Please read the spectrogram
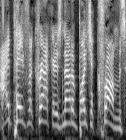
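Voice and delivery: put-on high, whiny, complaining voice.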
